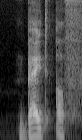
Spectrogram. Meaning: inflection of afbijten: 1. first/second/third-person singular present indicative 2. imperative
- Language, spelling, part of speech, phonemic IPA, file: Dutch, bijt af, verb, /ˈbɛit ˈɑf/, Nl-bijt af.ogg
